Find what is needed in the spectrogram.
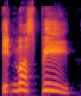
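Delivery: high, loud, slow proclamation; melodramatic reveal. Acted. Naming the villain from the note, melodramatic. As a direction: announce it with gasping, drawn-out drama.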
